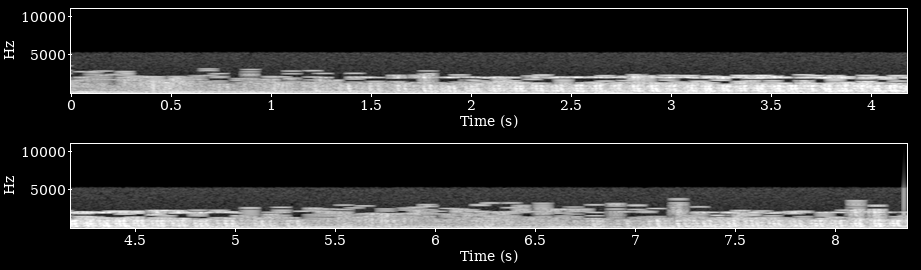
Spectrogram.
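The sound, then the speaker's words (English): A sewing machine hems the edge of a large handkerchief, giving a faint, steady mechanical whir with small shifts in level. “Here is a large handkerchief. Will you step over to the machine and show me how you would hem that?”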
